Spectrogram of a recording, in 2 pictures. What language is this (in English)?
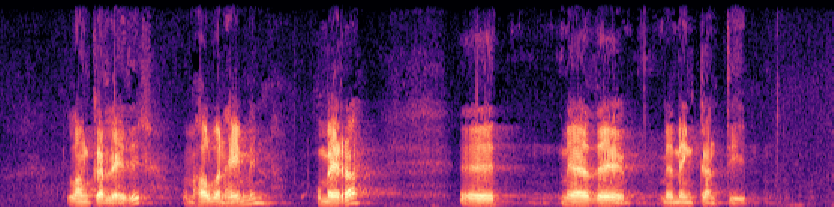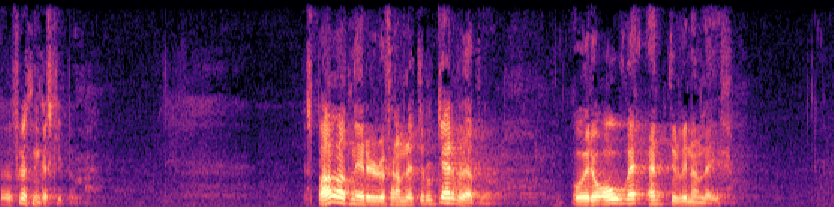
Icelandic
